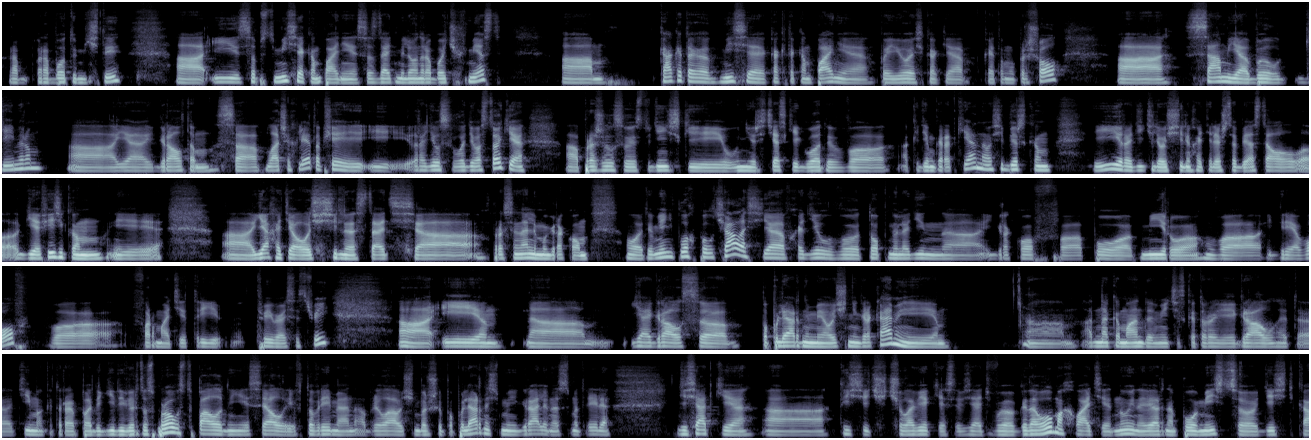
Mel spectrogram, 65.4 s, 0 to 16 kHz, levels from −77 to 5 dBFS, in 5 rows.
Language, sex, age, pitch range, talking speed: Russian, male, 20-39, 110-125 Hz, 125 wpm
